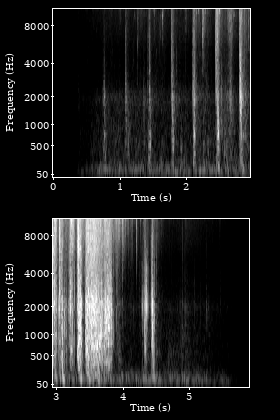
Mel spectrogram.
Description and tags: Footsteps Gravel Running-Stop
Running footsteps on gravel. Slippery stop.
Running, Footsteps, Gravel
